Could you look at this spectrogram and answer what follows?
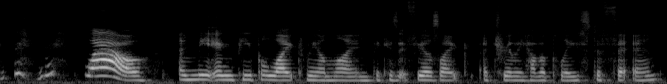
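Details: Vocal tics, including swearing, in a 16-year-old girl with Tourette syndrome whose tics were noticed from about age 7.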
